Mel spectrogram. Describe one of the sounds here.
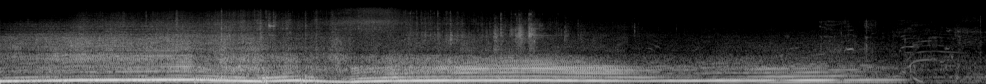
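A rally car engine roars loudly close by, then fades into the distance.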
